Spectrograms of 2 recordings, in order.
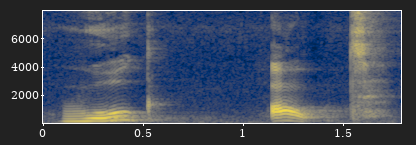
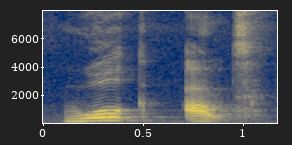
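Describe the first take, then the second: First: Both of the two words are stressed. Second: Only one of the two words is stressed. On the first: It is a phrase of two separate words. "because there is a stress in the A and the O" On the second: It is a single compound word. "In the word, it will be pronounced as walk out"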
